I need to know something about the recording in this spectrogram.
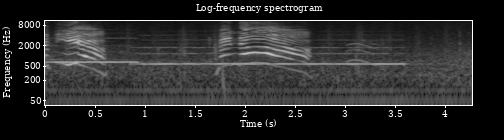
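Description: A woman's high-pitched squeals of playful laughter, two loud bursts with falling pitch about two seconds apart and a short one after, over background flute music holding long steady notes.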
